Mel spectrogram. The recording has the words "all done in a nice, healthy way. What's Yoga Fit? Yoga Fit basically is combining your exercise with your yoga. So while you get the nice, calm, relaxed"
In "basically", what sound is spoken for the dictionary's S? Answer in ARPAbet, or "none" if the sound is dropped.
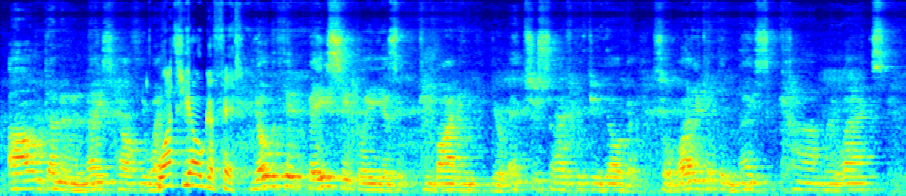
S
